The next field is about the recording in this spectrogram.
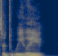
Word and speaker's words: Adele: I considered putting in as a top story idea Adele changing her name, or not changing her name, but like clarifying that her name is pronounced a Dweely.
